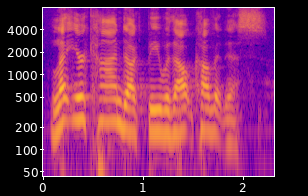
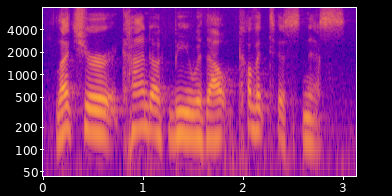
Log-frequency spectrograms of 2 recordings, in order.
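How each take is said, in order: First: Said in the usual way. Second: "covetousness" slowly and distinctly pronounced; slow reading, every syllable of "covetousness" given room; careful enunciation. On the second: Real, not acted. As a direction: enunciate "covetousness" with deliberate care. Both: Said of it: "I'm enunciating".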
